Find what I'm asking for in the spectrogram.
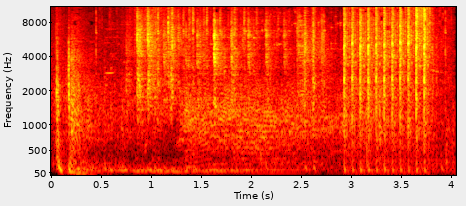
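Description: Rapid bursts of Grav SMG gunfire ring out in a Call of Duty multiplayer match: close, loud automatic fire, then a tight rattling burst near the end.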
